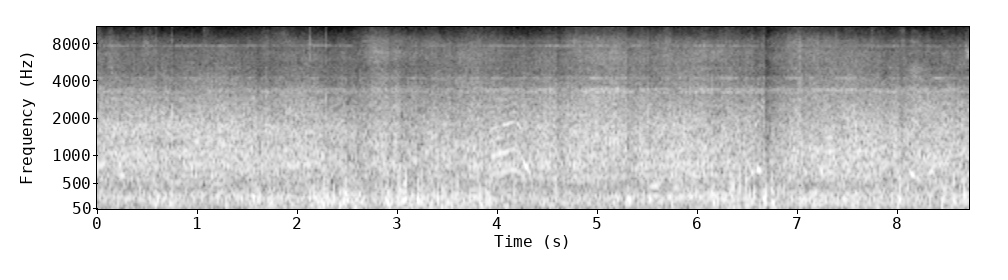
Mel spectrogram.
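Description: Class 66 diesel-electric locomotive, its two-stroke V12 diesel engine running with a steady drone as it moves slowly along the track.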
